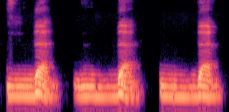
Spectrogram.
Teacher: za di sini makhrajnya adalah ujung lidah bertemu dengan gigi seri bawah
